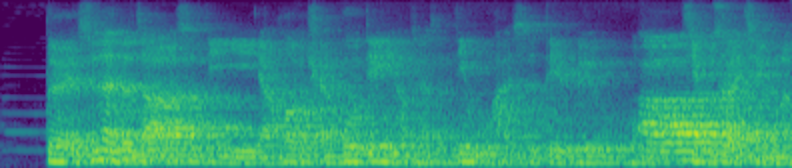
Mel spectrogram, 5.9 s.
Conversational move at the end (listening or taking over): taking over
